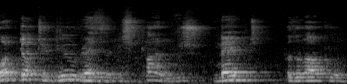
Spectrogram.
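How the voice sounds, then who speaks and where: Noticeable background noise and audible room echo around a man's high-pitched voice. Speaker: local historian. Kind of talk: public talk. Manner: conversational.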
